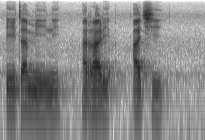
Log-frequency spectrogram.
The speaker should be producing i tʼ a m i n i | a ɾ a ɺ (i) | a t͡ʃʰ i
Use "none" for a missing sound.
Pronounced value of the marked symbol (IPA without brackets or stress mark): i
